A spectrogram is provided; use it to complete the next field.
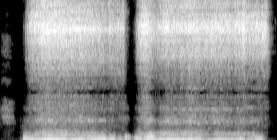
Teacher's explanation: The Z sound is continuous, which means it can be stretched out.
